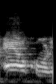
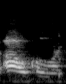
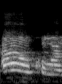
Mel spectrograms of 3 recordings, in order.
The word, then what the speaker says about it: Alcorn: I'm gonna tell y'all like they tell us, it's not Alcorn, it's Alcorn. They will get mad Yeah, if you man. not pronounce the name of that school right. If you don't pronounce it Alcorn like it's supposed to be, they will come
